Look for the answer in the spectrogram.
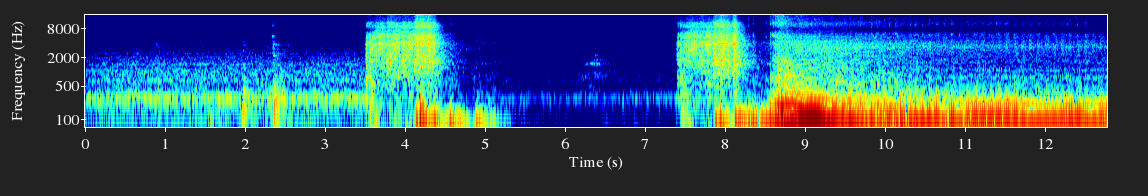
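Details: Saxo VTR-engined Hillman Imp, unused for two years, right after fitting new Denso spark plugs to cure idle stalling: first crank burst dies, second catches and settles into steady even idle, no popping; starts fine.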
